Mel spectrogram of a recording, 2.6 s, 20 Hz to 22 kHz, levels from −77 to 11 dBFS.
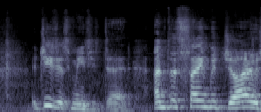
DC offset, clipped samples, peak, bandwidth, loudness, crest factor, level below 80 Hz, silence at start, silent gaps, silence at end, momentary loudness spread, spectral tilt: under 0.1%; under 0.1%; -2 dBFS; 17 kHz; -17 LUFS; 14 dB; -50 dBFS; 0 s; none; 0 s; 14 LU; -4.5 dB/octave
